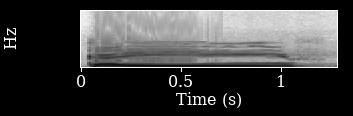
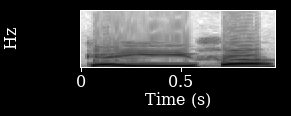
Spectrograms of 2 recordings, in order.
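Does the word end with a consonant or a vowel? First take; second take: consonant; vowel. First: The word ends on a consonant. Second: The word ends with a short vowel.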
